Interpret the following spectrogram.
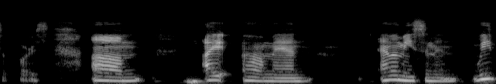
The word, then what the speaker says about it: Meesseman: Oh man, Emma Meeseman. We pronounce She's Meeseman so good. differently. We do. I think I used to say Misamin, but in all those In all those World games, Cup yeah.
